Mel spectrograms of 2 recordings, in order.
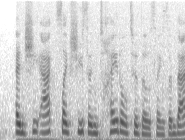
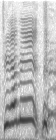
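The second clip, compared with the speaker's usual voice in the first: high, loud mock cry of "Damn it"; mock outburst; 10 dB louder than usual. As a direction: shriek it in playful frustration. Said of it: "Golden's like".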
